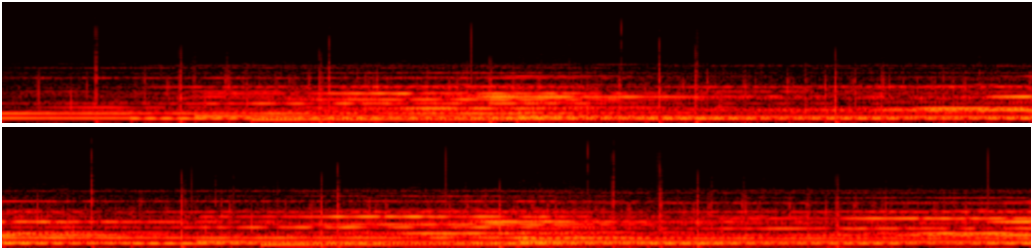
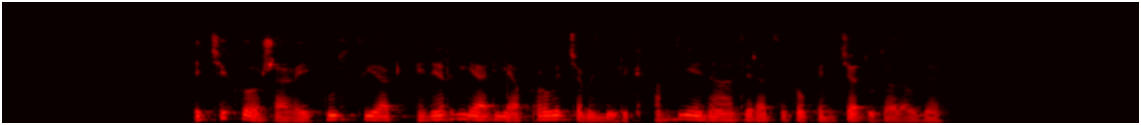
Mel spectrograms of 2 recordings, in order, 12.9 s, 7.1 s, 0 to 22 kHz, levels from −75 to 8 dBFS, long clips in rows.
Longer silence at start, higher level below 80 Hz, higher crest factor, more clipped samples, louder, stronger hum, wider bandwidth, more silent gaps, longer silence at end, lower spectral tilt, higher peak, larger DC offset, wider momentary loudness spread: second, 0 s vs 1.2 s; first, -56 dBFS vs -70 dBFS; second, 14 dB vs 20 dB; neither; first, -31 LUFS vs -46 LUFS; neither; first, 10.5 kHz vs 7.6 kHz; neither; second, 0 s vs 1.2 s; first, -9 dB/octave vs -5 dB/octave; first, -16 dBFS vs -28 dBFS; first, 0.1% vs under 0.1%; about the same, 7 LU vs 7 LU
